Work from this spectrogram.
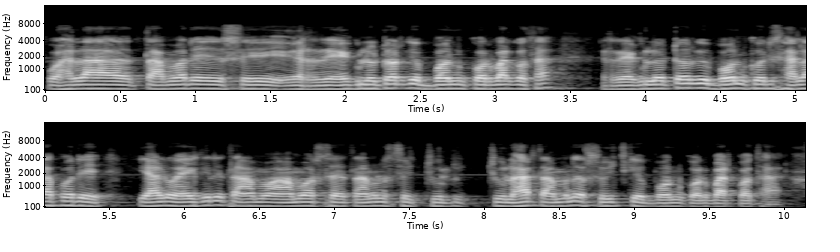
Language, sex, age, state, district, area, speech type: Odia, male, 60+, Odisha, Bargarh, rural, spontaneous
